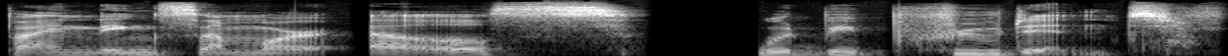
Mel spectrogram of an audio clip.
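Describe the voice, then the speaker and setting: A woman's voice: lowish voice, steady tone, a little slow. A woman playing a tabletop role-playing game on a podcast, talking casually and in character.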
